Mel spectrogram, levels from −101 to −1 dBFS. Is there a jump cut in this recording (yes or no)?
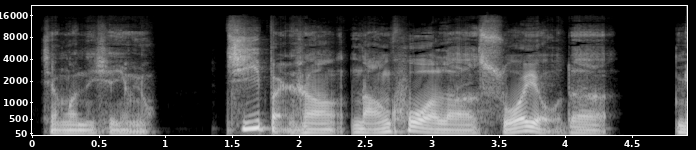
no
